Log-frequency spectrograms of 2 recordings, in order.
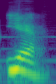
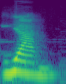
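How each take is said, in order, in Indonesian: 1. Vokalnya terdengar seperti 'e'. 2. Vokalnya terdengar seperti 'a' terbuka. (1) "A-nya tidak dibaca uh, dengan bunyi A tapi Ien" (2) "Eh maaf tadi bukan Ian ya"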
